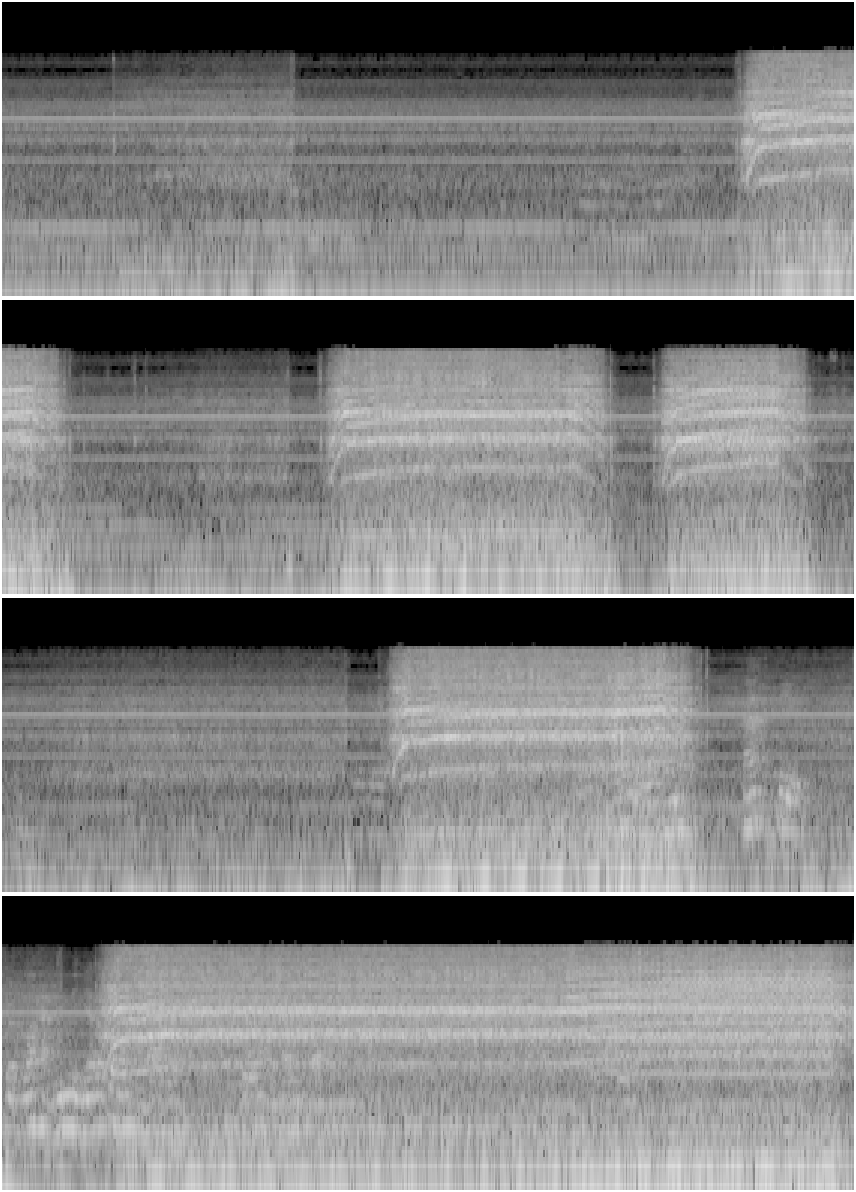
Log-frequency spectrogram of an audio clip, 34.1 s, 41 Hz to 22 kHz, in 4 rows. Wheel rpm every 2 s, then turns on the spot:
0, 10, 0, 20, 80, 20, 140, 90, 50, 20, 60, 150, 30, 90, 160, 160, 160.
2-4 16-20 24-26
